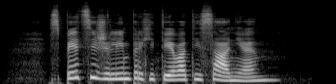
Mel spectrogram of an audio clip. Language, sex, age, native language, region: Slovenian, female, 18-29, Slovenian, Savinja region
